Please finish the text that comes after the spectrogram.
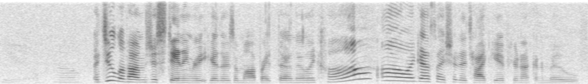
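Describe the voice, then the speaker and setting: A middle-aged woman hosts a gameplay video, chatting casually and thinking aloud with a self-amused air. Her voice sits at an average pitch for a woman. There is a noticeable hiss on the recording. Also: animated, moderate pace, sharp tone, poor audio. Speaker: gaming video host. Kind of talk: casual rambling gameplay commentary. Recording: clearly audible background hiss.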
